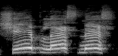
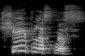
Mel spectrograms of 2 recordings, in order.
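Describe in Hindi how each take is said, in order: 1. बीच के अक्षर में पूरा 'less' स्वर है। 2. बीच के अक्षर में घटा हुआ श्वा स्वर है। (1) "शेपलेसनेस नहीं" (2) "लेसनेस को कर दिया लसनेस"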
